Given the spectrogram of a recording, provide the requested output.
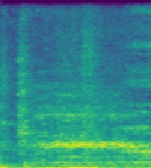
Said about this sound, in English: …'s over here yawning because he's not fucking.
